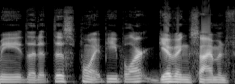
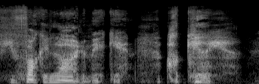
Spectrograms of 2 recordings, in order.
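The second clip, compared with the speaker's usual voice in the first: put-on serious voice, lower in pitch and quieter; 4 semitones lower, 7 dB quieter than usual. Recapping a movie scene, the speaker quotes Simon Phillips' threat; mock-serious Simon Phillips. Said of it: "He's being super serious".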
